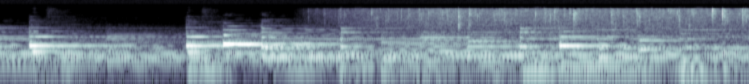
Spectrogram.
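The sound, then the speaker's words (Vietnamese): Early-season rain starts to fall. A broad, steady hiss of rain on surfaces enters about midway and continues to the end over a constant bed of soft melodic music. “Cơn mưa đầu mùa bất chợt ào đến, ban đầu chỉ vài giọt mưa thưa thớt”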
